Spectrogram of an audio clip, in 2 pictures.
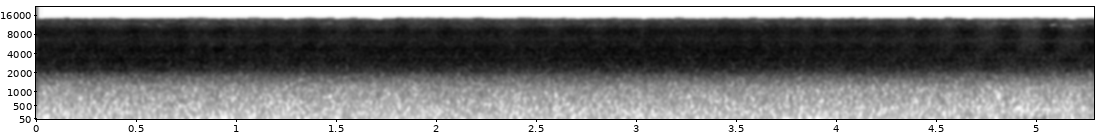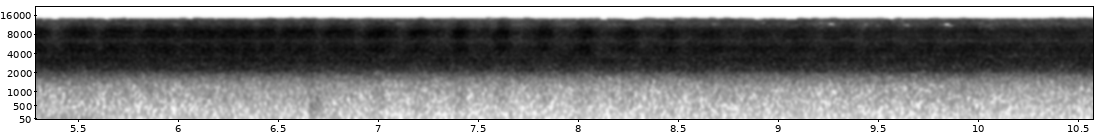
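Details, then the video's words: Loud cicadas swarming at a Japanese farm house, a dense continuous high-pitched shrill drone with a faint pulsing throb, steady throughout with no other sounds standing out. "LOUD Cicada Invasion at the Japanese Farm House"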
